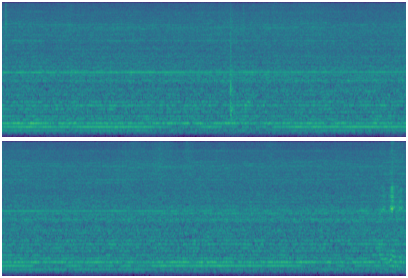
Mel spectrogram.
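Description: Steady drone of aircraft engines in a Beechcraft King Air flight simulator during takeoff with too much flap set, a continuous even hum with low tonal bands that holds level throughout, with no other sounds standing out.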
